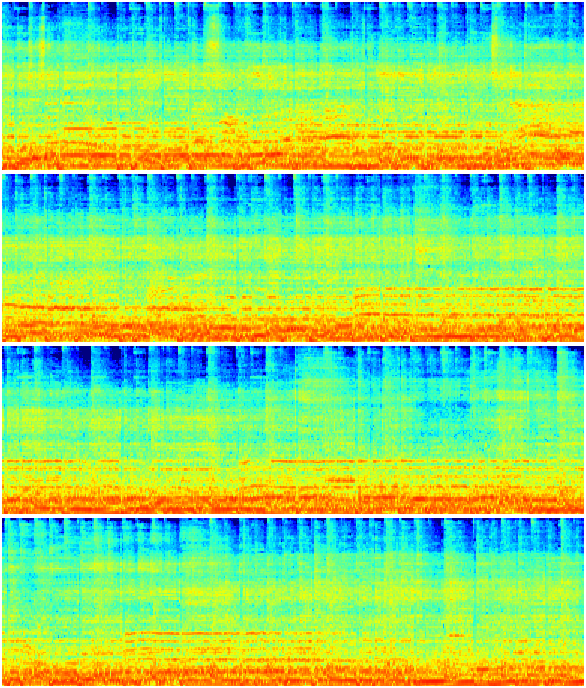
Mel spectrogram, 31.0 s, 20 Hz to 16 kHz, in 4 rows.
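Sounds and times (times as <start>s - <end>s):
man singing: 0.0s - 30.8s
drums: 0.0s - 31.0s
live rock band playing: 0.0s - 31.0s
strummed acoustic guitar: 0.0s - 31.0s.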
